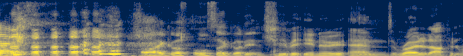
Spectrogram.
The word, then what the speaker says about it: Shiba Inu: But then I kept hearing about its younger cousin, if you were Shibuya. Is that how you say it? Shiba Inu. Shiba Inu. Yeah, that's it.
